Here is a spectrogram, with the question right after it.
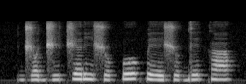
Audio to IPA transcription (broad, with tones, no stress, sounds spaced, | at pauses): d͡ʒ ɔ˨ d͡ʒ i˨ t͡ʃ ɛ˦ ɾ i˨ ʃ o˨ k͡p oː˦ k͡p eː˨ ʃ ʊ˨ ɡ e˦ k ã˦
